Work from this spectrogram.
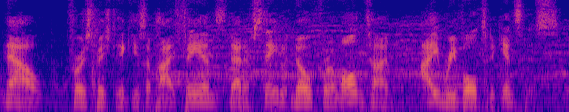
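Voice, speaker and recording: A man doing live radio play-by-play of softball, mixing excitable calls with chatty asides. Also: fairly high pitch, normal speed. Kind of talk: live softball commentary mixed with casual chat. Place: stadium radio booth.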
